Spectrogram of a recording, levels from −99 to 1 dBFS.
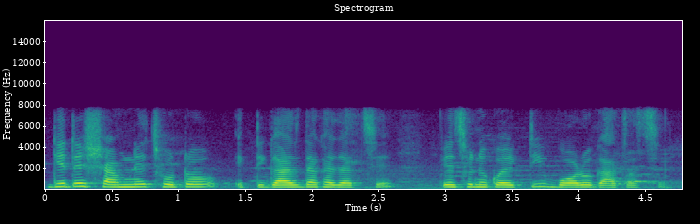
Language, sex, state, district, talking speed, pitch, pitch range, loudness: Bengali, female, Tripura, West Tripura, 165 wpm, 225 Hz, 205-240 Hz, -16 LUFS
